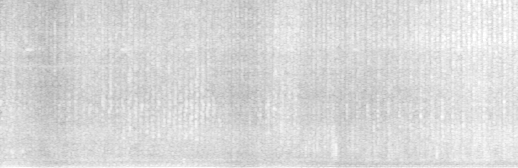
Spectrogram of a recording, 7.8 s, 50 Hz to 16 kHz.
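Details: 1967 Volkswagen dune buggy, restarted after a first ride following a non-running purchase: low, even burble with steady firing, no knocks or ticks; healthy idle, good to go.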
